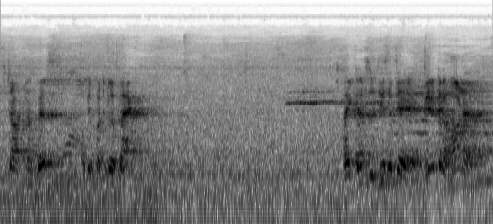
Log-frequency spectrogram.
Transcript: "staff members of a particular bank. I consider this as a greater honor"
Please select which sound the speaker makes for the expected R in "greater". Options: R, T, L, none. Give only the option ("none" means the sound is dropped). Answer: R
